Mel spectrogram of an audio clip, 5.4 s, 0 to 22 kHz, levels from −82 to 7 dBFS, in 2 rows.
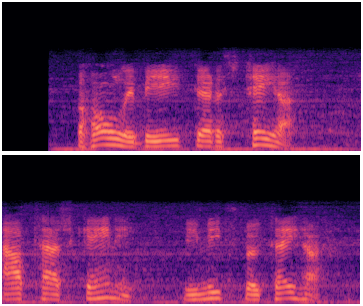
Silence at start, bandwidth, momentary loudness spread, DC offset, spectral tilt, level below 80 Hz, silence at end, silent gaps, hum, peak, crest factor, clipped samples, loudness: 0.35 s; 6.4 kHz; 11 LU; under 0.1%; -7.5 dB/octave; -38 dBFS; 0 s; none; none; -2 dBFS; 16 dB; under 0.1%; -18 LUFS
